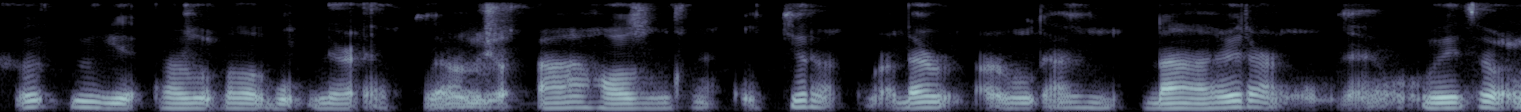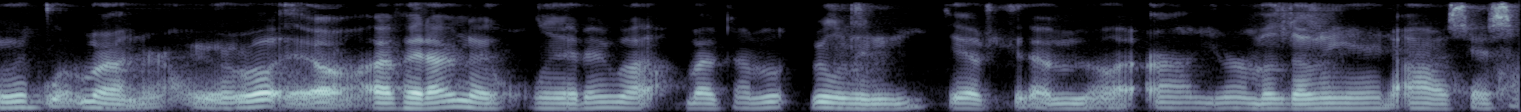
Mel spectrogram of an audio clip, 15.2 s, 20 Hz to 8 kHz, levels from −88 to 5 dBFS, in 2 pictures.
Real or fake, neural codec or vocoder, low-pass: fake; autoencoder, 22.05 kHz, a latent of 192 numbers a frame, VITS, trained on one speaker; 7.2 kHz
